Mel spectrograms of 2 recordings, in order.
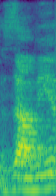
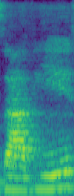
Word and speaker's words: Xavier: would you please clarify xavier strings is with an ex so anzac is a word that can be pronounced xavier xavier xavier all of them are xavier same with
